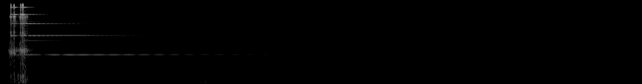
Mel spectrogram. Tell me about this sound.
Bike bell 13
Bicycle bell recorded with an Oktava MK 012-01
bell, bicycle, bike, ring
